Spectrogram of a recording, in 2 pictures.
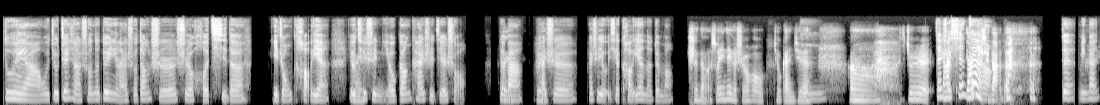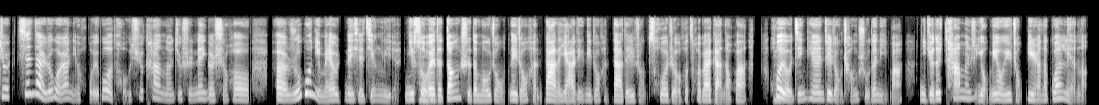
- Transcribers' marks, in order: sigh; laugh
- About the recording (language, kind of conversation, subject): Chinese, podcast, 你第一份工作对你产生了哪些影响？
